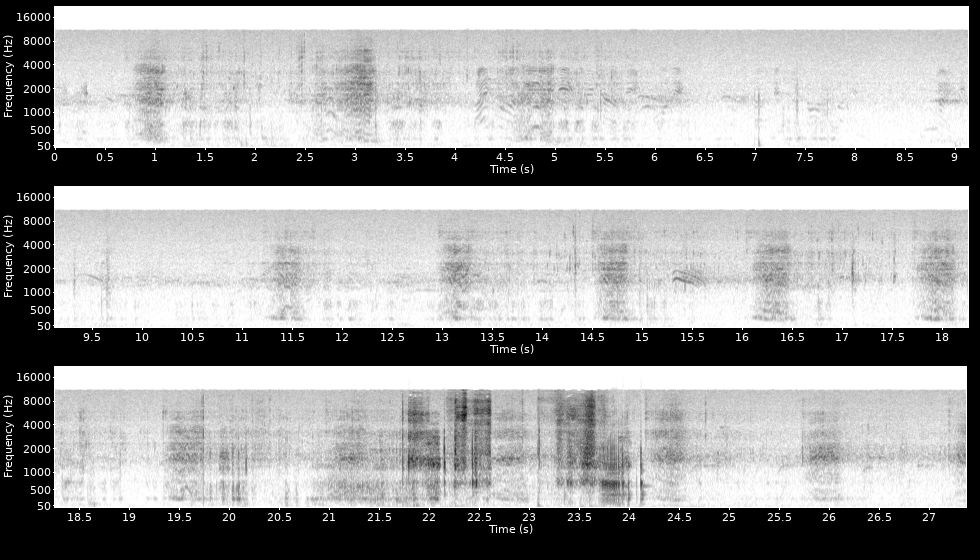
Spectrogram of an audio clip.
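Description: An oar splashes into river water in regular strokes.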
